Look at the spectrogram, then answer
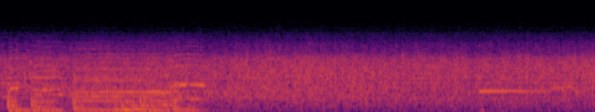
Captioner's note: audience applauding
